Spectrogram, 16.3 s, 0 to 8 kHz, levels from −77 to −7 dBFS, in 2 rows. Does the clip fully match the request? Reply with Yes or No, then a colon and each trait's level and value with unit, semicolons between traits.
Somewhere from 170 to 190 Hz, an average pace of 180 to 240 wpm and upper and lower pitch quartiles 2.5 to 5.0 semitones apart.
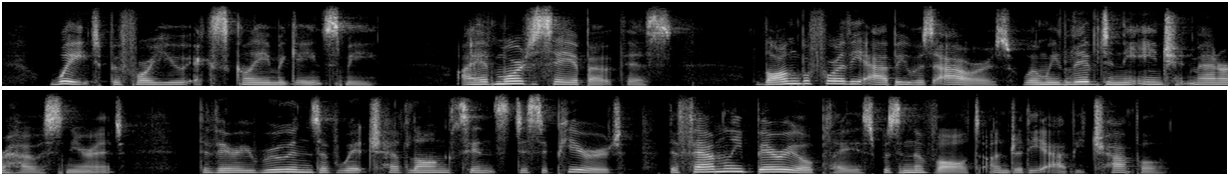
Yes: medium, 185 Hz; average, 185 wpm; average, 3.7 semitones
